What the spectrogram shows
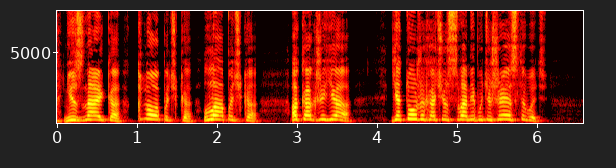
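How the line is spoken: Shout. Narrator (Russian): Почкуля пестренький и закричал

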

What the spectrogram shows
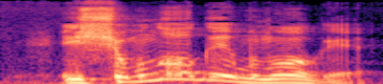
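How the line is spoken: Plain. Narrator (Russian): сказала эта улыбка

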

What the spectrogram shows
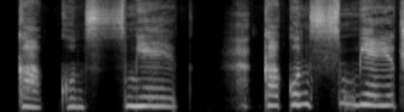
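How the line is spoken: Muffled indignant whisper. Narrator (Russian): шептал он, опустив голову на руки

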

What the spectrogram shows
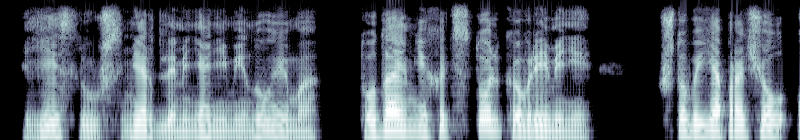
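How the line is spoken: Pleading. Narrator (Russian): взмолился хозяину

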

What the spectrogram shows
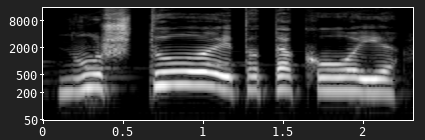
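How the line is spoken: Grumbling. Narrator (Russian): проворчал Ворчун

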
